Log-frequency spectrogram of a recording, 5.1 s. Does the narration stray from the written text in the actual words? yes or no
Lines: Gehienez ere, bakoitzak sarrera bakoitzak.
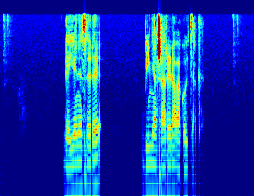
yes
